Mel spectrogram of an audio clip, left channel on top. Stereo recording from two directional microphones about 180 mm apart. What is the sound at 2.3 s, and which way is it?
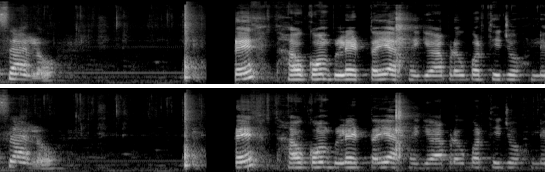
Speech, 50° left (ahead or behind).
